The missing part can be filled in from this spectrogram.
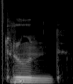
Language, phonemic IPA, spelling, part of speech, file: Pashto, /d̪ruŋd̪/, دروند, adjective, دروند.ogg
- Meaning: 1. heavy 2. honorable 3. haunted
